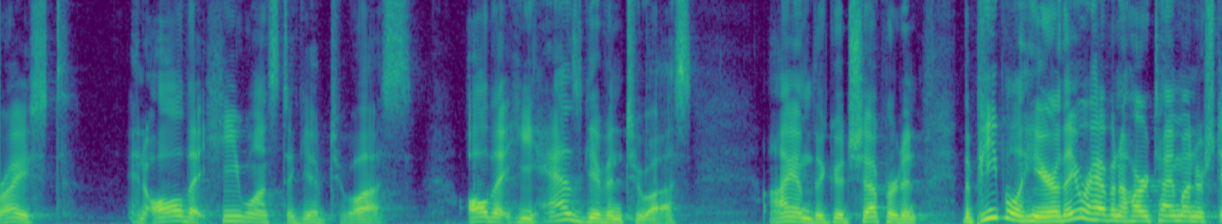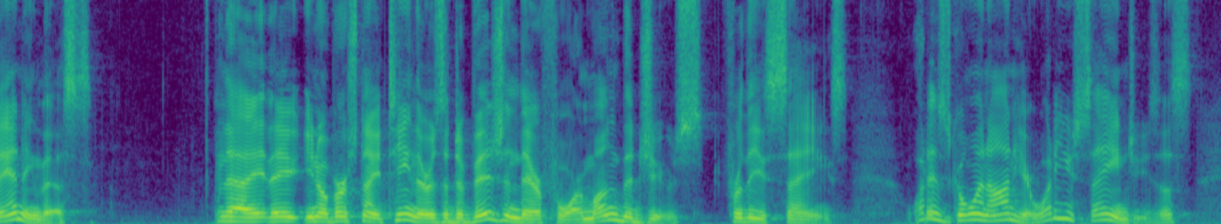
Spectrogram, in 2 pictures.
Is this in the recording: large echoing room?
yes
